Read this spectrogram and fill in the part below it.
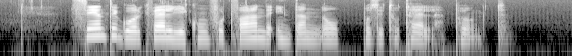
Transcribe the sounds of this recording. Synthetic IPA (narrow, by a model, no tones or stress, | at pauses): seːnt̪ɪɡoːɾkʰvɛlːjɪkːhʊnfʊʈːfɑːɾand̪əʔɪnt̪əat̪noː | pʰɔsɪt̪hʊt̪ʰɛlːpʰɵ̰ŋkt̪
